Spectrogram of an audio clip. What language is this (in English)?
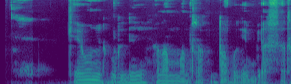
Masai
